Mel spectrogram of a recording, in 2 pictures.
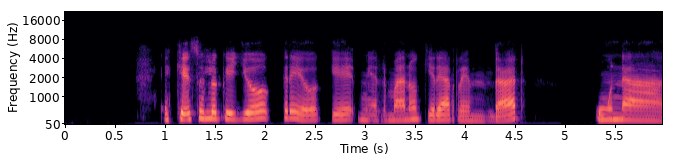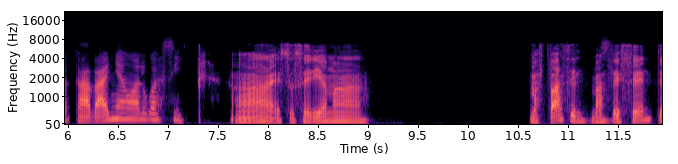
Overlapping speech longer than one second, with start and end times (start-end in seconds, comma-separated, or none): none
